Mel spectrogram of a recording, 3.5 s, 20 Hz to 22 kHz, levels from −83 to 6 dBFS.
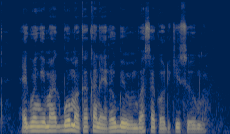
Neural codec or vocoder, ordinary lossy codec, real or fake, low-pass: vocoder, 44.1 kHz, 128 mel bands every 256 samples, BigVGAN v2; none; fake; none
